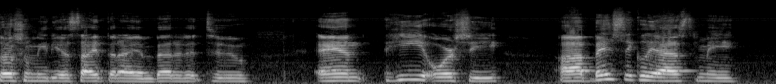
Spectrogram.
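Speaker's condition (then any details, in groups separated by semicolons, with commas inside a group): Cerebral palsy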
